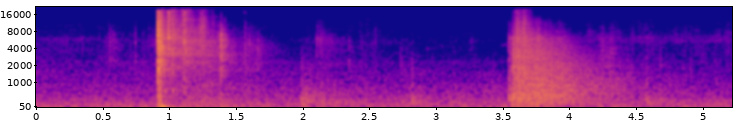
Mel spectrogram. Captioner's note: knife clacks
